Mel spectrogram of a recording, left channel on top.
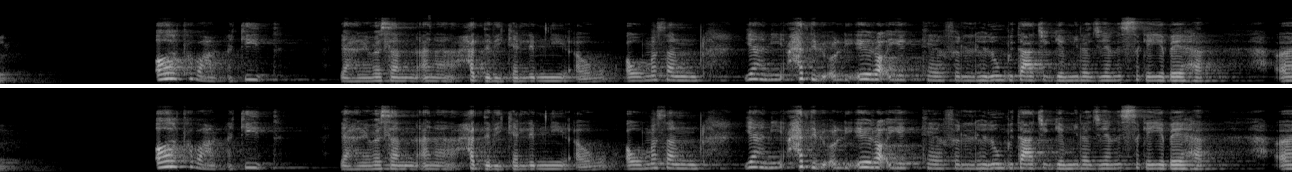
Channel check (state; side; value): normal; both; correlation 0.67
